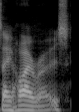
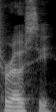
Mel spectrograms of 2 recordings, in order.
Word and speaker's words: Hirose: It's Hirose. That's I'm sure Japanese, that's how it's pronounced. You pronounce each syllable.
